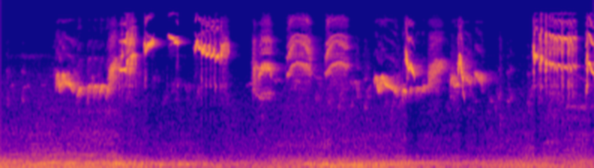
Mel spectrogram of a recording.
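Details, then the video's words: Orange-headed thrush kept in a cage at home in North Bali, Indonesia: loud slurred whistles and buzzy, scratchy bursts alternating in a lively, varied song over faint background hum. "Receh & Jos Suara ANIS MERAH Berkicau || Pancingan & Masteran Burung di Rumah Padi maupun Sore Hari"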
